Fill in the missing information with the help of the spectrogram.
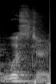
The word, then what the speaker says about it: Worcester: Worcester, yeah. Worcester, yeah. Worcester pronounced the same way you do in England, I guess. But, not the sauce, no.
